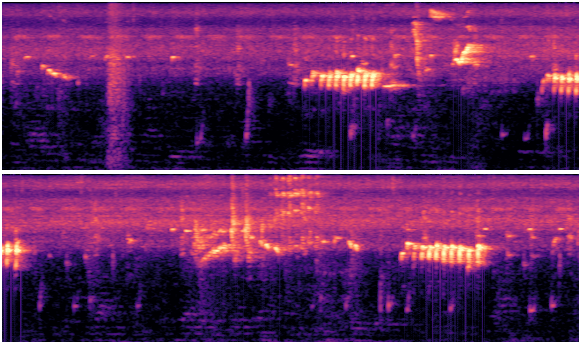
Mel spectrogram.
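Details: Yellow-vented bulbul in an aviary repeating short burry, warbled phrases about every two to three seconds, four main bursts in total. Thin higher chirps and faint insect-like hum are in the background.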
